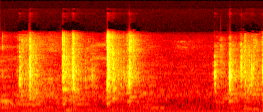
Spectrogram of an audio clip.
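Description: Typing on a computer keyboard while filling in an Excel sheet: quick clusters of close, crisp key taps, a short quiet gap, then another burst of keystrokes.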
